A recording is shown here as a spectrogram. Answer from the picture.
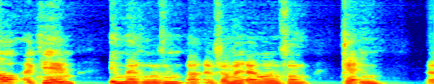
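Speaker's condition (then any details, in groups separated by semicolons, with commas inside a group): Cerebral palsy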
